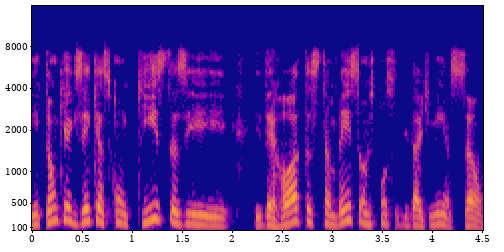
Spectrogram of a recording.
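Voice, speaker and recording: A man's fairly high, somewhat breathy voice with lively intonation at a fairly quick pace. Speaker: education official leading student council meeting. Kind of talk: online meeting presentation. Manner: fast.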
